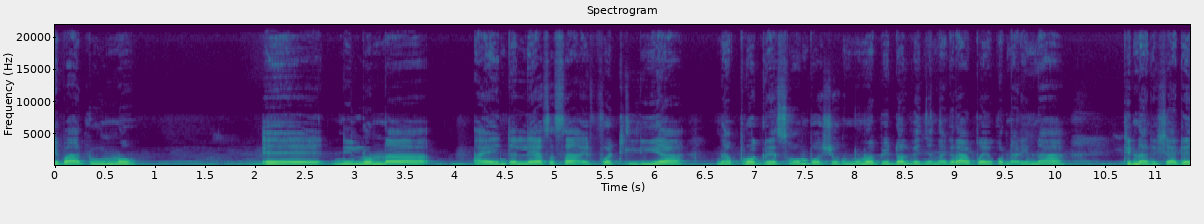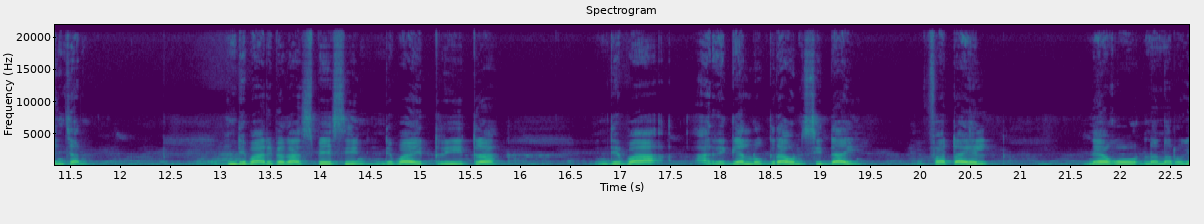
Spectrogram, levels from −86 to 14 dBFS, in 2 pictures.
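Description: No technical faults can be heard anywhere in this speech recording. There is nothing in it that needs a time mark or a description.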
